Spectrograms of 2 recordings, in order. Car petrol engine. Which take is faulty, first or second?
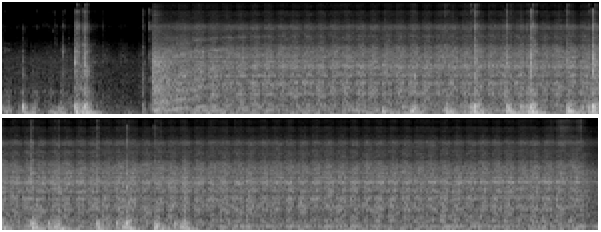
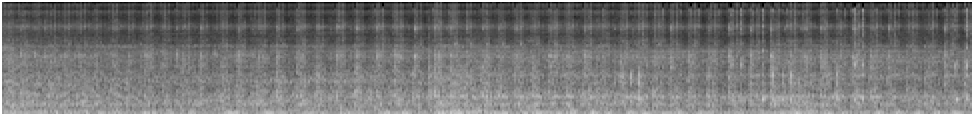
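first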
